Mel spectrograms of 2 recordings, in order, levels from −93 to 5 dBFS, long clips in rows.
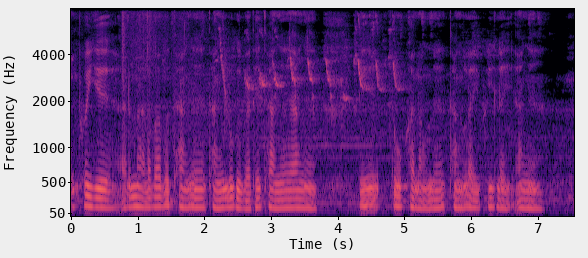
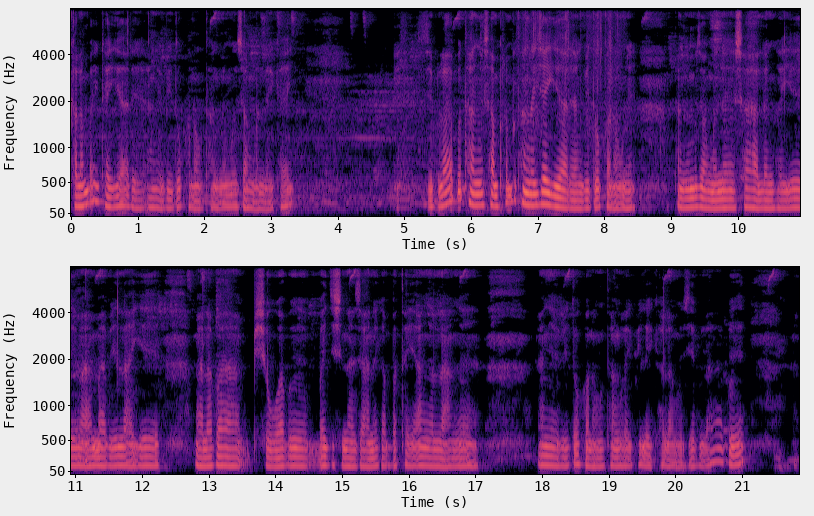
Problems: constant background noise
